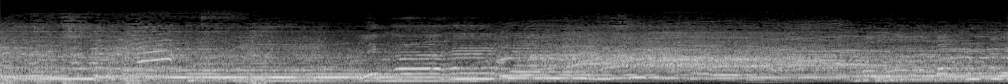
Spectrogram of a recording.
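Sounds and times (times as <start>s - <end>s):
live band music: 0.0s - 6.6s.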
